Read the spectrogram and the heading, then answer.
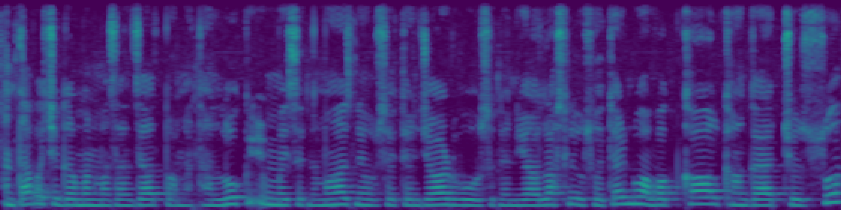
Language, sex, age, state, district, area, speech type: Kashmiri, female, 18-30, Jammu and Kashmir, Baramulla, rural, spontaneous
